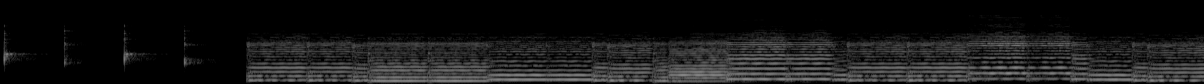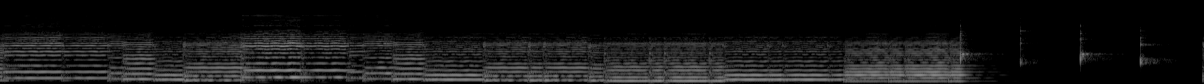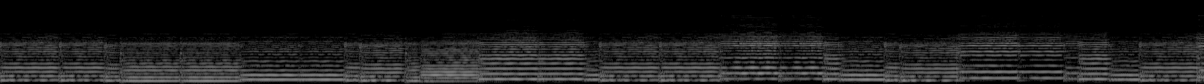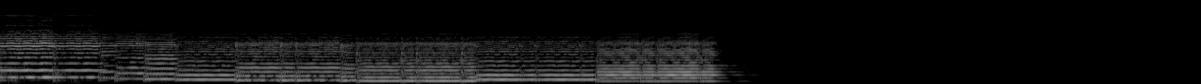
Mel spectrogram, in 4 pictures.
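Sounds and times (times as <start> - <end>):
cello duet: 2.5 - 21.8, 24.1 - 43.5.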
